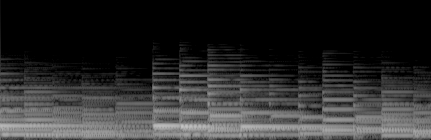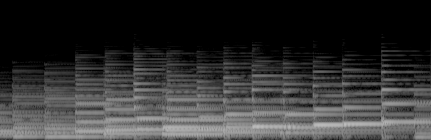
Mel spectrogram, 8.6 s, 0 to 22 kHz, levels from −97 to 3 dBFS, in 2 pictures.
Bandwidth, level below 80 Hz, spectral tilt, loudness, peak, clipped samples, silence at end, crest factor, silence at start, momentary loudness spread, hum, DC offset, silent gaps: 5.2 kHz; -66 dBFS; -8 dB/octave; -33 LUFS; -16 dBFS; under 0.1%; 0 s; 14 dB; 0 s; 9 LU; none; under 0.1%; none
